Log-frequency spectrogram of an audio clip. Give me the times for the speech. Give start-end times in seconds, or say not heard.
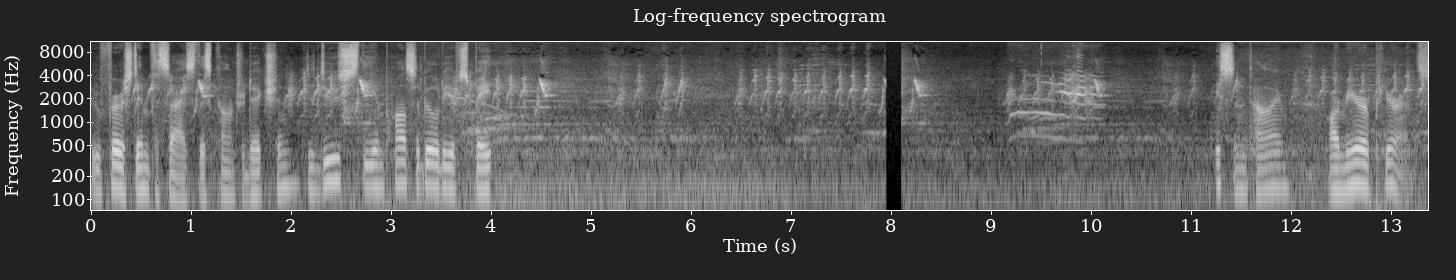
0.0-4.0, 11.2-13.3.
